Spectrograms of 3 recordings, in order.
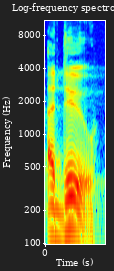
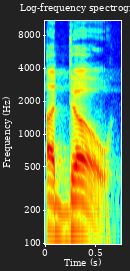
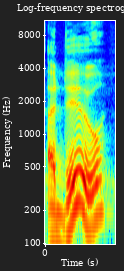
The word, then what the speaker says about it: ado: find it bizarre that he doesn't know how to pronounce the word ado he pronounces it a dough well obviously if you say a dough no one's going to know what you're talking about but if you say the word ado that's a common word that people have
